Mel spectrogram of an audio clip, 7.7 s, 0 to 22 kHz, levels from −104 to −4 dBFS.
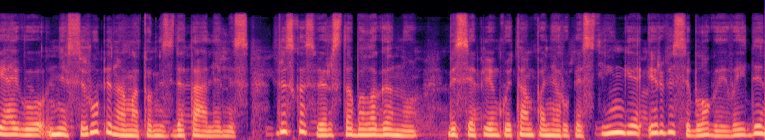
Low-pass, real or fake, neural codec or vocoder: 14.4 kHz; fake; codec, 44.1 kHz, 7.8 kbps, DAC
